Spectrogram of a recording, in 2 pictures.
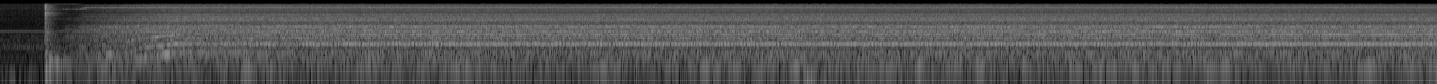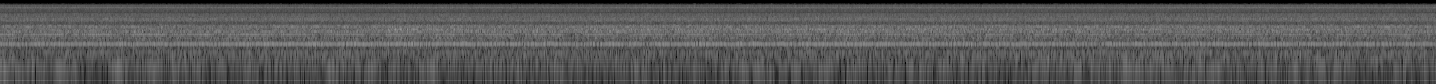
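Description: Metal lathe starting up: the motor and headstock whine rises in pitch for about a second and a half as the spindle comes up to speed, then runs steadily with the chuck turning.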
